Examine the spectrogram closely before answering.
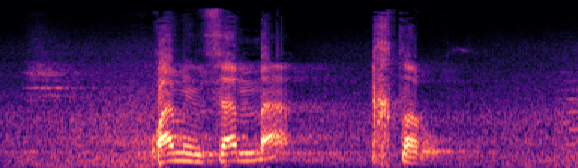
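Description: A man speaks slowly and with feeling into a microphone, close by.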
